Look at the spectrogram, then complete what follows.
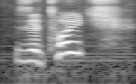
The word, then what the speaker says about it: Zatoichi: Also, I noticed in the movie, he's pronounced Zatoichi. That's just how the Japanese people in the movie say it. They say Zatoichi.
